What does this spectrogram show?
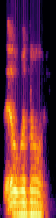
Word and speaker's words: Illinois: That's how it's pronounced, Illinois. I am confused. And all my teachers done me wrong. That was the They shouldn't put the S on it if they don't want you to put the S on it. The S is silent.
